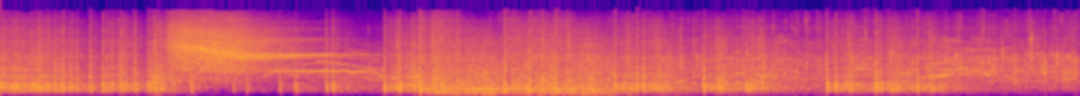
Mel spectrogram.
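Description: Aerial fireworks barrage: dense rapid bangs and crackling, with a loud falling hiss and whistle lasting about two seconds, a couple of seconds in.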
